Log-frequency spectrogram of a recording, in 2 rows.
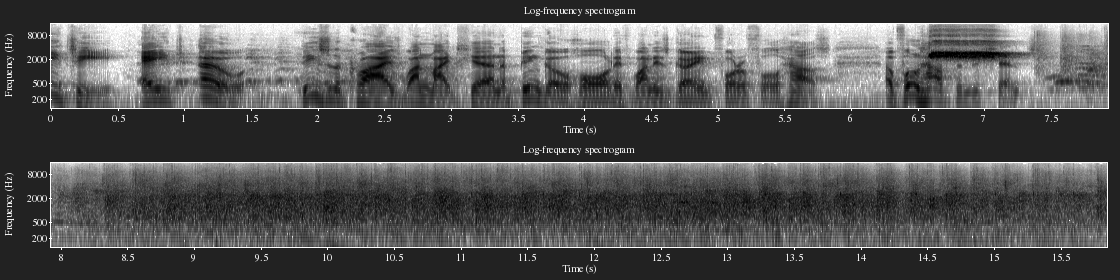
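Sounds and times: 
speech: 0:00.0 - 0:08.1
laughter: 0:00.6 - 0:03.2, 0:07.4 - 0:10.5, 0:11.8 - 0:15.8
sustained audience applause: 0:07.4 - 0:15.8.

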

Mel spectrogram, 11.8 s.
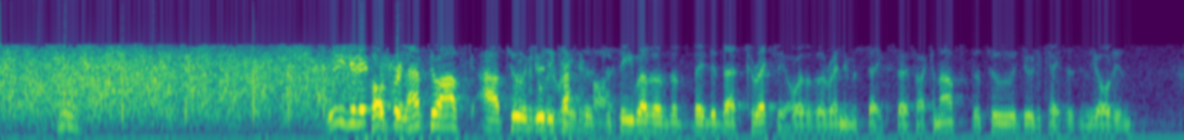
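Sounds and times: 
audience applause: 0:00.0 - 0:04.2
speech: 0:00.6 - 0:01.0, 0:03.3 - 0:11.5.

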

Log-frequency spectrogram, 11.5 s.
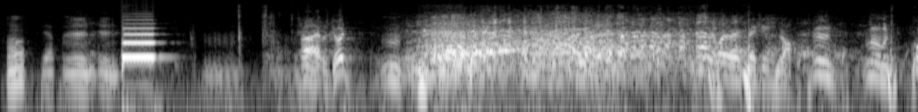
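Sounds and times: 
speech: 0:00.5 - 0:02.8, 0:03.8 - 0:06.0, 0:08.7 - 0:11.4
game show buzzer: 0:01.5 - 0:02.2
laughter: 0:04.8 - 0:10.7.

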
